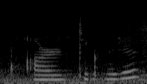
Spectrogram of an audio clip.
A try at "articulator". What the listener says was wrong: I don't hear the U in there.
